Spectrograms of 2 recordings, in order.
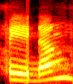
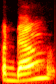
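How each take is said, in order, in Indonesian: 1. Vokal pertama adalah bunyi e yang jelas. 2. Vokal pertama adalah bunyi schwa. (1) "kita bilang"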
